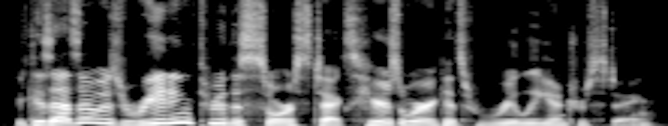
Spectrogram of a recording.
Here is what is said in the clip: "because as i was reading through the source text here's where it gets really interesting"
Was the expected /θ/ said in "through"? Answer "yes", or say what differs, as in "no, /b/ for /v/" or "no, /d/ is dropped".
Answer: yes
